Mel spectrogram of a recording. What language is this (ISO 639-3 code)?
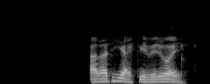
tha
